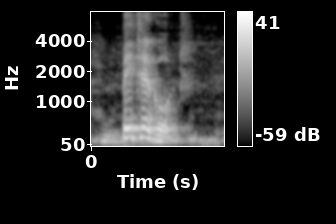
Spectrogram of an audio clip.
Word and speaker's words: bitter gourd: But in English, it's called bitter gourd. Again, the stress is on the first part of the word.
